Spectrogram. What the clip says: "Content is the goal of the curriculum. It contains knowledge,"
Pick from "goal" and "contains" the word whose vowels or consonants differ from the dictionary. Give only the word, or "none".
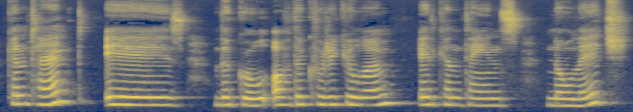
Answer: none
